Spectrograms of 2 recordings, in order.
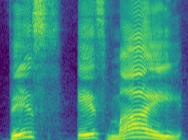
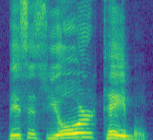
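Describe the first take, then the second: First: Very slow, stretched teacher model; very slow classroom model; drawn-out model. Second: "your" stressed as the correction; corrected model with "your" stressed. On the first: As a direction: draw each word out for the class. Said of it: "So you're gonna say". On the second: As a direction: lean on "your" to fix the mistake. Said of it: "no, it is for you". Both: Shown as a demonstration.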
